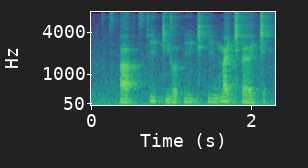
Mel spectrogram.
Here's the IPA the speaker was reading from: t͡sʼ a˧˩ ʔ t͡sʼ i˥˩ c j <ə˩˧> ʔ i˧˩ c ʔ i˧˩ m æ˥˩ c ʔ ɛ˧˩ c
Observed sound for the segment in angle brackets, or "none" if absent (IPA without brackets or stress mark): ə˩˧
